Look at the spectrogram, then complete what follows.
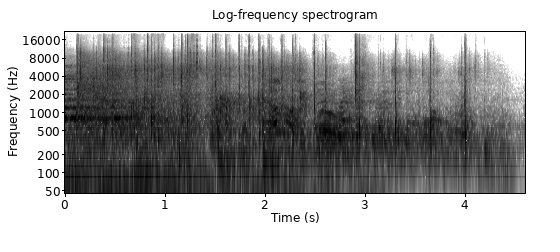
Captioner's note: all applauding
